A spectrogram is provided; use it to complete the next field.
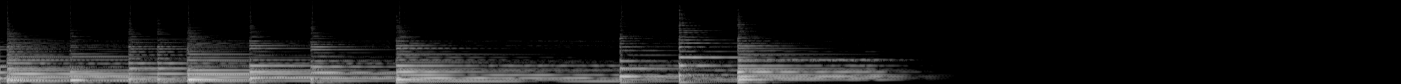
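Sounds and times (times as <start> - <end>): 
baritone ukulele: 0.0 - 5.2, 6.2 - 8.3.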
